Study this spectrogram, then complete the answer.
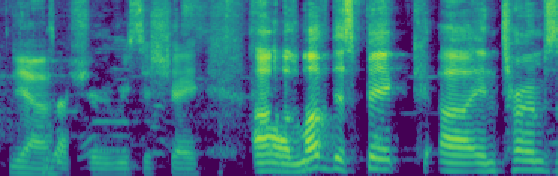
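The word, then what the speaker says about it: Risacher: I like the way he really tried to pronounce that name. Yeah. He's actually Rizache.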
